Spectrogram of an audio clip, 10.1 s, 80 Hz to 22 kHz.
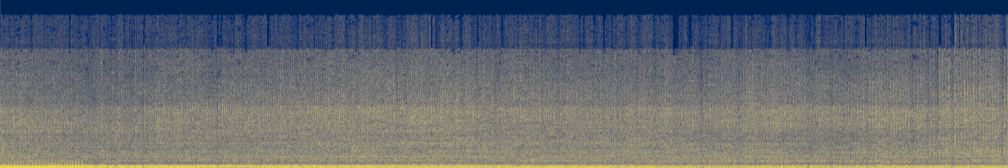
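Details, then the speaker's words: Freshly rebuilt turbo 1996 Honda Accord CD5; tune first suspected, vacuum leaks checked. Idle keeps sagging and wavering and stays alive only with the foot on the gas. Rough idle. "it won't stay idling so I just have to keep my foot on the gas to keep it running"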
